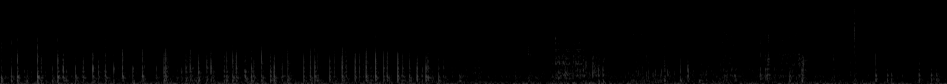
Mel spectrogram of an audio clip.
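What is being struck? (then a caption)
Thick book with faux leather cover. Long nails tap rapidly on the brown faux leather spine of a thick Bible, making a dense patter of soft, dull clicks. The book is then laid flat and its cover is tapped, giving lighter, scratchier taps with a brushing hiss.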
